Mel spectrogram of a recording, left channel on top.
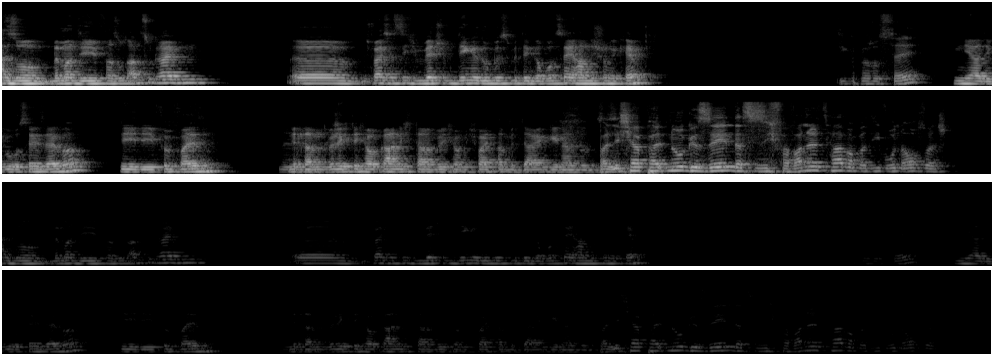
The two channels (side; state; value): right; quieter; 28.1 dB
